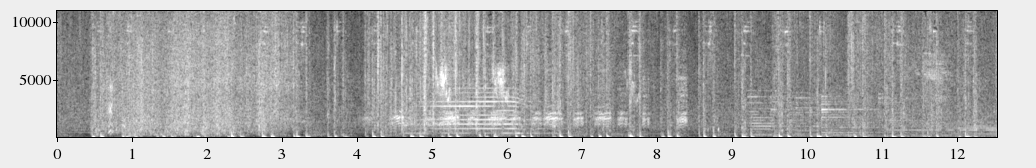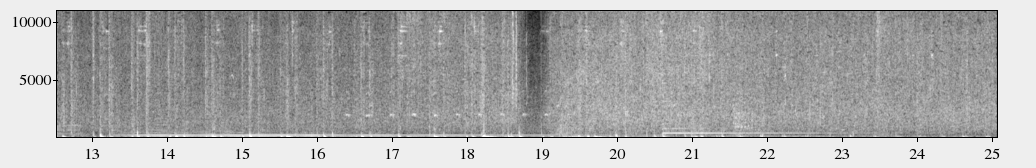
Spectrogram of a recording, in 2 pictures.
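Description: Steady clip-clop of an American Paint horse's hooves in Red Dead Online, an even rhythmic trot near and clear over game ambience with flowing water, a brief neigh and occasional musical tones.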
